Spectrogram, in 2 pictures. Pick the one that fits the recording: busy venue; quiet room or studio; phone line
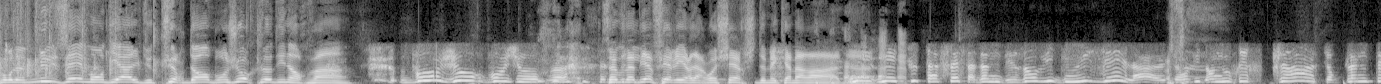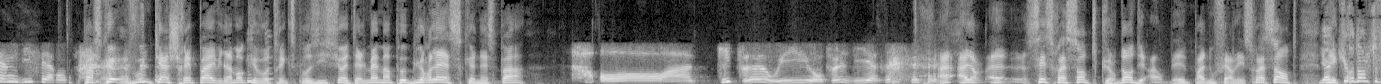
phone line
